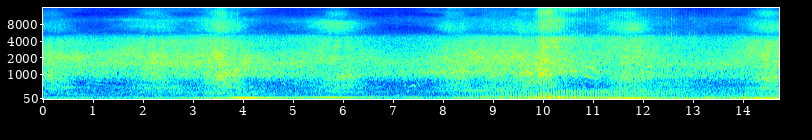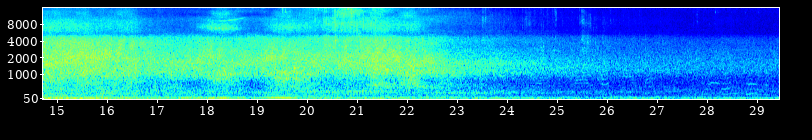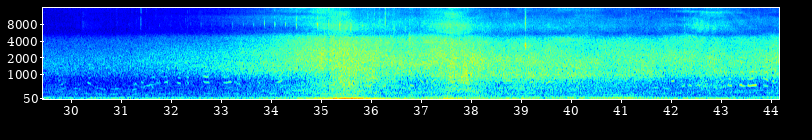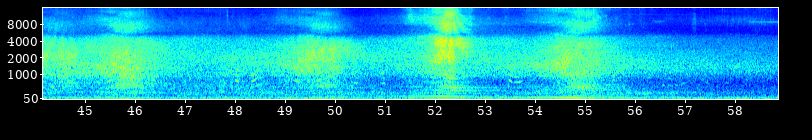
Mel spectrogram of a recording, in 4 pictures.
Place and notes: cologne, maybachstrasse, erftstrasse, verkehr an ampel
reger nachmittagsverkehr an stadtausfahrtsstrecke, übergang ampel
soundmap nrw:
projekt :resonanzen - social ambiences/ listen to the people - in & outdoor nearfield recordings
20 September 2008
